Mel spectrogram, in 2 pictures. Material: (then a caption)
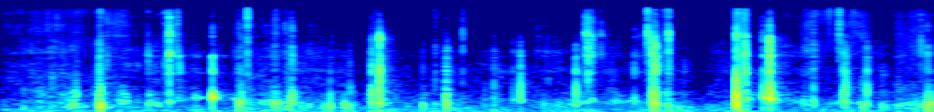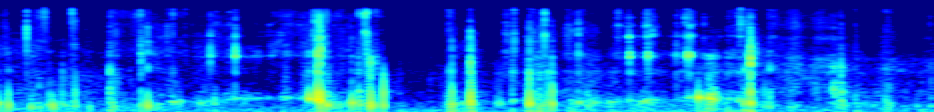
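Plastic. Fingertips and nails scratch and tap the lid and sides of a small, hollow white plastic bottle, like a supplement bottle, held in one hand. The sound is a quiet, steady run of crisp, bright clicks and short scratchy rasps with a hollow midrange tone. Each tap dies away almost instantly.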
